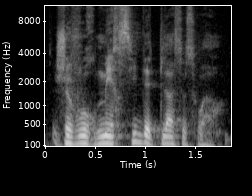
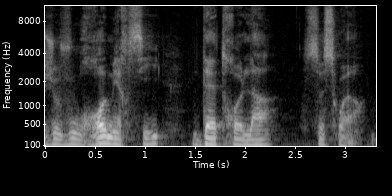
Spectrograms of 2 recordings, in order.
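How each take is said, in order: First: The unstressed E vowels are dropped. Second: The unstressed E vowels are fully pronounced. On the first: The speaker calls it wrong. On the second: The speaker calls it right. "Non, c'est"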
